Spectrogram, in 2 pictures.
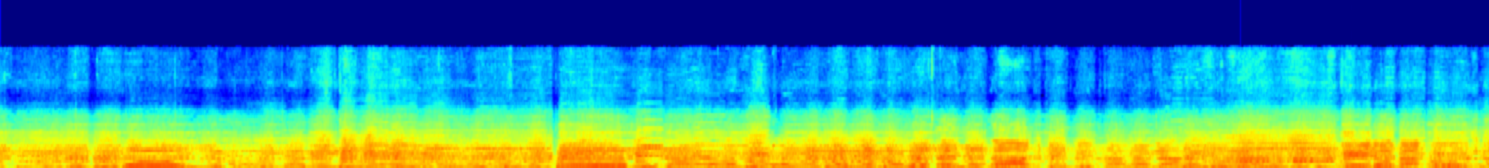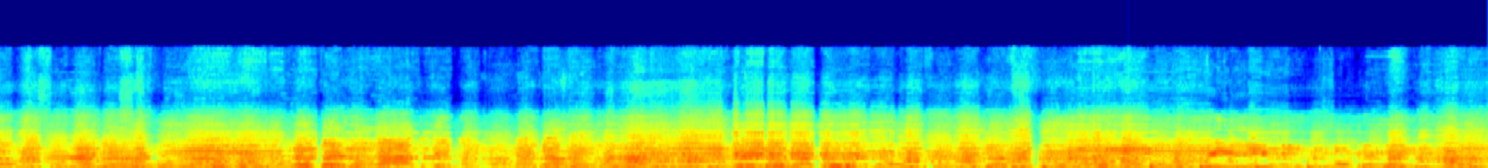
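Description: Three diatonic button accordions playing a traditional Portuguese folk tune together, with a bass drum beating along.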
